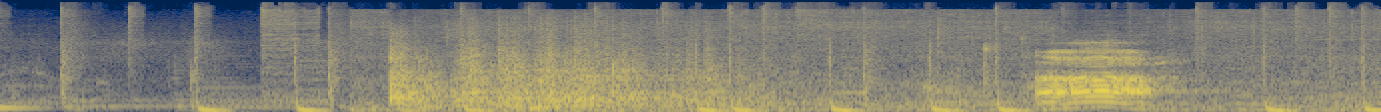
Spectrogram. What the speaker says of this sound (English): we're gonna start grilling our corn this side down first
